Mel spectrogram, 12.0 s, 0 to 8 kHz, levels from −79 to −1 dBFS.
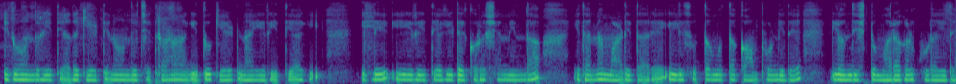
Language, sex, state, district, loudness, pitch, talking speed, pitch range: Kannada, female, Karnataka, Chamarajanagar, -28 LUFS, 170 Hz, 140 wpm, 165-180 Hz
